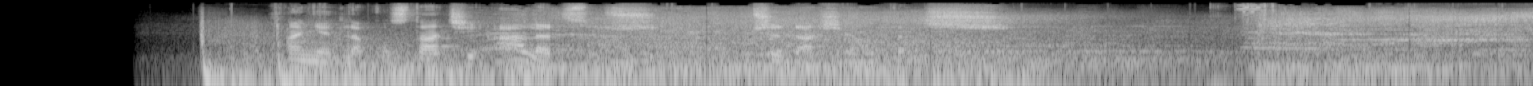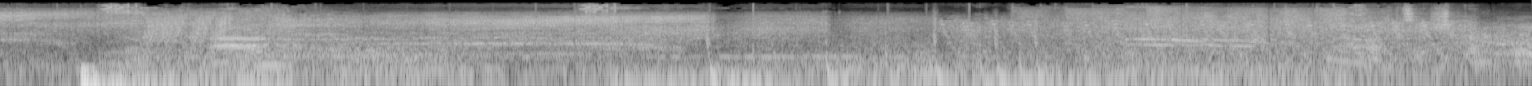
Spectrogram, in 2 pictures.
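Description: Starship engines roar in a space battle.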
